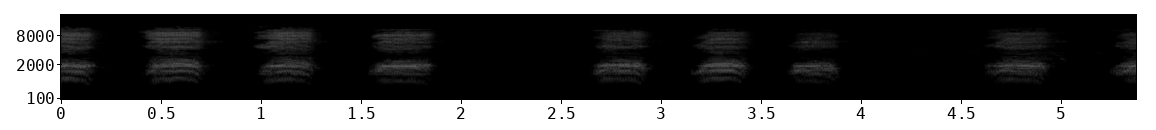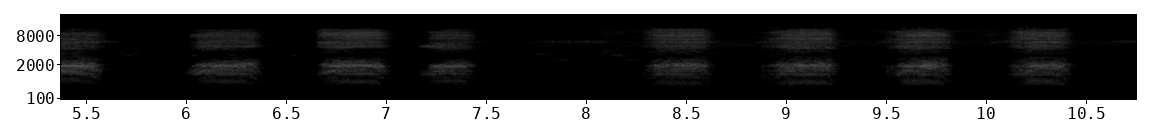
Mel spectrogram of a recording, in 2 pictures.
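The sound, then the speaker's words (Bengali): Crows caw together in loud, harsh, evenly spaced calls grouped in short bursts of three or four, with many caws in all. A low rumble joins the final run of calls. “আরো যত কাক ছিল সবাই সে দোকানের আশেপাশে সমবেত হলো এবং অভ্যাসবশত সমস্বরে কা কা করতে লাগলো”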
